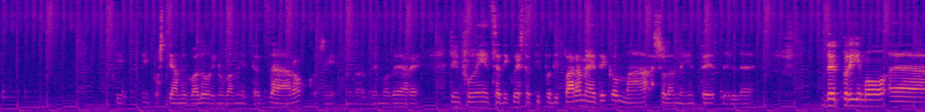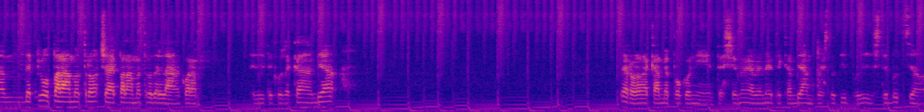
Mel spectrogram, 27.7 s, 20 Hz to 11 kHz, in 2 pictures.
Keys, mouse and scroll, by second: 1.7 click, 4.0 click, 4.6 KP_0, 5.8 click, 16.8 click, 18.0 click, 19.4 click, 20.6 click, 21.5 click, 25.2 click, 26.8 click.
